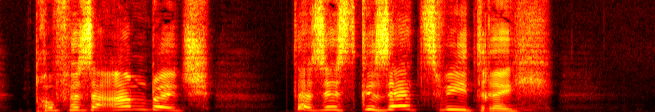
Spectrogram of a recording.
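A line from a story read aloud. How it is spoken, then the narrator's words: Shouted. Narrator (German): schrie Hermine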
